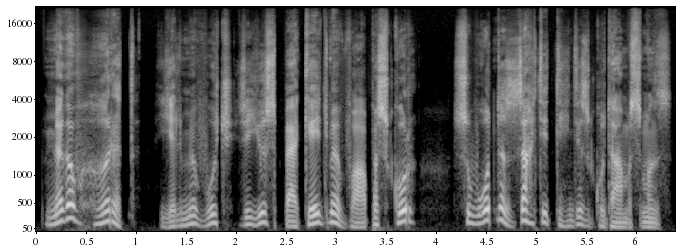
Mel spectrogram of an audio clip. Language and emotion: Kashmiri, surprised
